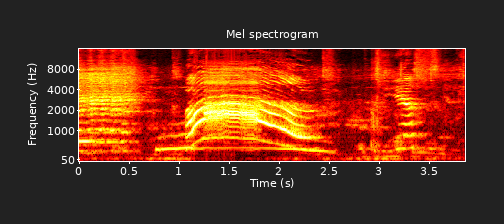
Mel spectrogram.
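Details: Two domestic cats in a fight, one long wavering yowl that swells and then sinks in pitch, preceded by a breathy hiss and followed by softer growling mews.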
